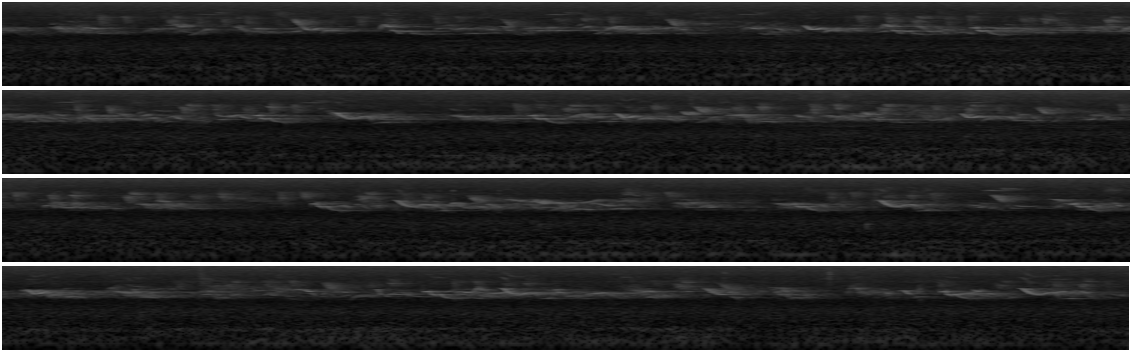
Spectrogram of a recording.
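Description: A dense chorus of small birds chirping and chattering together, many short falling calls overlapping without a break, over a low steady background hiss.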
